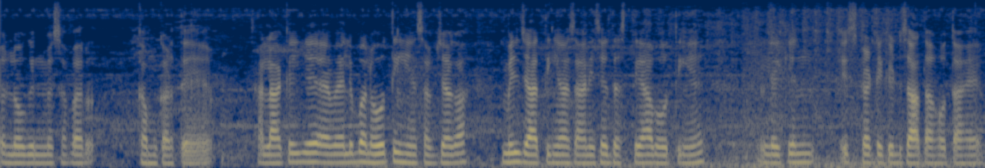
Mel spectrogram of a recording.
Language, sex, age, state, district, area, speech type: Urdu, male, 18-30, Uttar Pradesh, Rampur, urban, spontaneous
